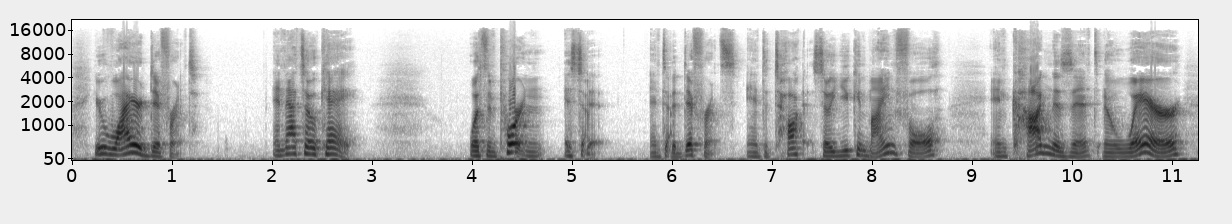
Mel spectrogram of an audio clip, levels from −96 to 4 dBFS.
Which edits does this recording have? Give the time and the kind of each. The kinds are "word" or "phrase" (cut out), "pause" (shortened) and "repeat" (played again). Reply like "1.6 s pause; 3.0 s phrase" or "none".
5.1 s word; 6.0 s word; 7.3 s word; 7.9 s word; 10.3 s word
